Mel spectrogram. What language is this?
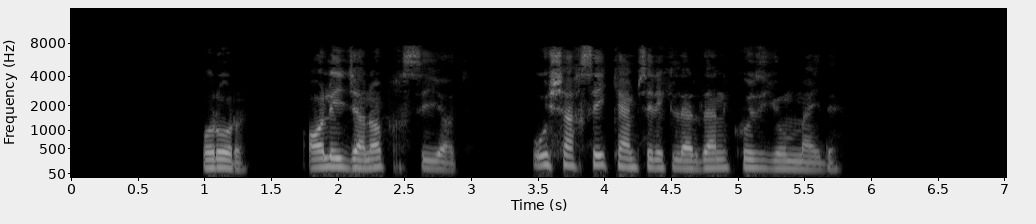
Uzbek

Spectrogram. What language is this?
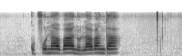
Tsonga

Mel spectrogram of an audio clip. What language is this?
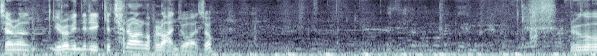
Korean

